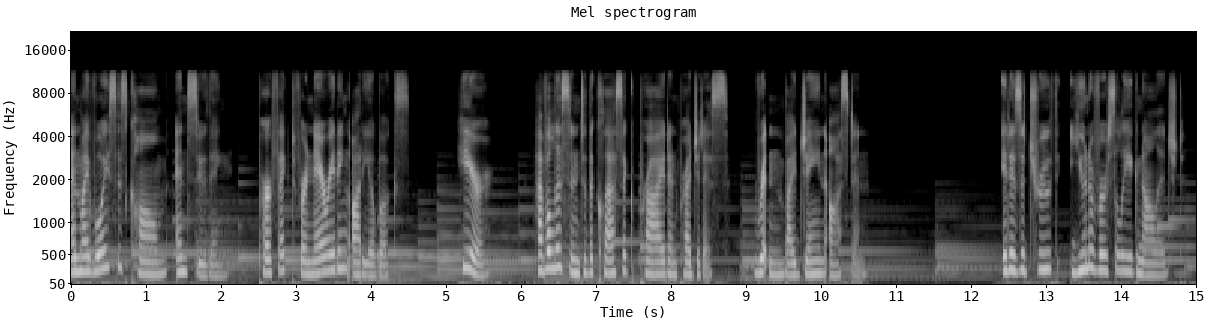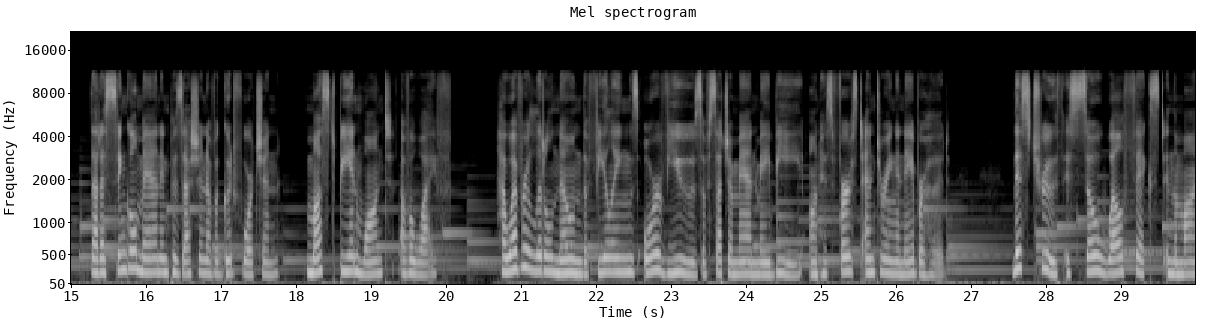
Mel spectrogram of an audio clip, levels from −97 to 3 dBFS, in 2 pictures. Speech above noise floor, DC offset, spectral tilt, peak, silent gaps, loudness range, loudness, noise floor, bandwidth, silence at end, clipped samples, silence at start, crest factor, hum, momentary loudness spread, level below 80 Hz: 31 dB; under 0.1%; -4 dB/octave; -8 dBFS; none; 3 LU; -27 LUFS; -58 dBFS; 12 kHz; 0 s; under 0.1%; 0 s; 20 dB; none; 16 LU; -52 dBFS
